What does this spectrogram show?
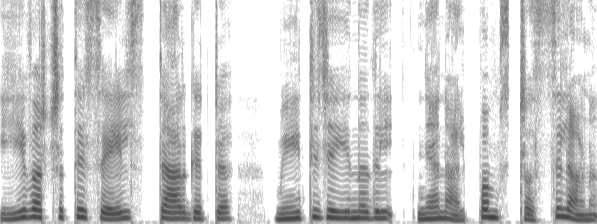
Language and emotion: Malayalam, fearful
